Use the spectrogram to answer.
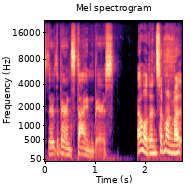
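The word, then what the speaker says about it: Berenstain: as berenstein it's not they're not the berenstein bears they're the berenstein bears oh well then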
